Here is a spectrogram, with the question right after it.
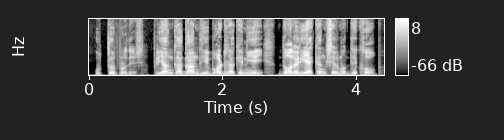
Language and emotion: Bengali, neutral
